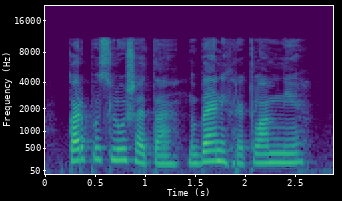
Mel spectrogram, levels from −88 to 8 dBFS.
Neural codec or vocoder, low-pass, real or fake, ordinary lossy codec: none; 10.8 kHz; real; none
